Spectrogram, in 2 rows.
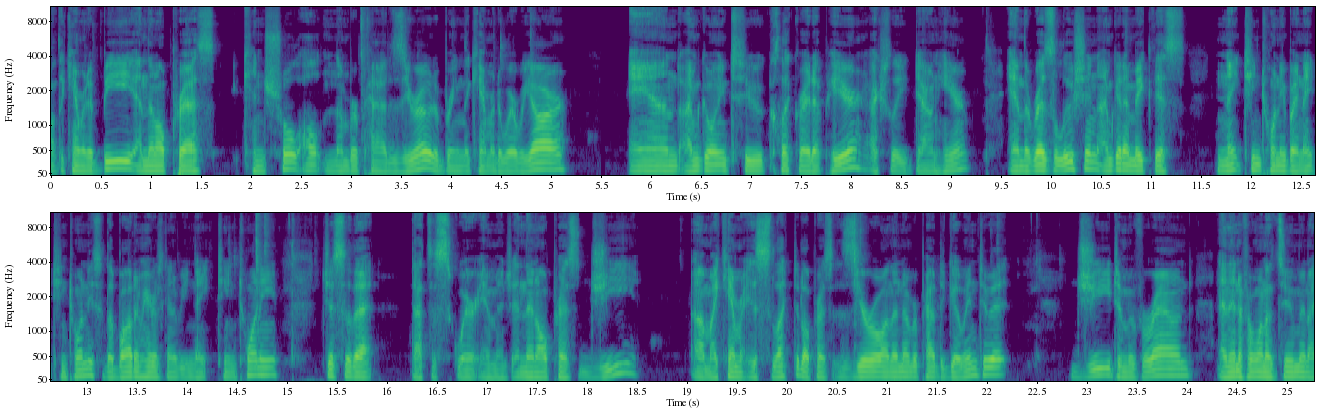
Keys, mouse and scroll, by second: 2.9 ctrl+alt+KP_0, 12.0-15.4 drag, 15.4 g, 18.7 middle click, 19.0 scroll down 3, 21.6 scroll up 4, 21.6 shift+middle click, 22.5 g.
